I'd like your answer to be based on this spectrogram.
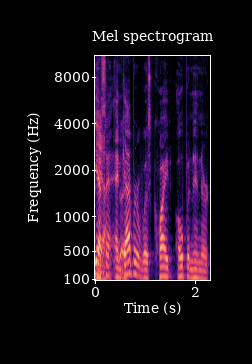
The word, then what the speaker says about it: Gabbard: Tulsi Gabbard, is that the way you pronounce her last name? – Yes.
